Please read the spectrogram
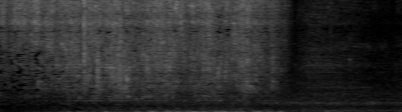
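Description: Water poured from a jug into a tractor radiator's filler neck, a steady splashing fill that stops about three seconds in. The radiator is being filled to test a repaired leak.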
